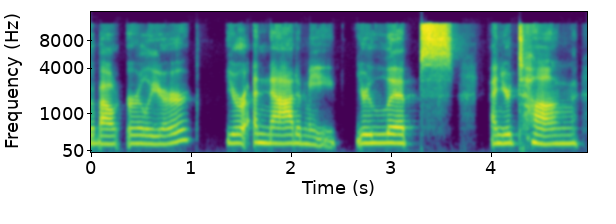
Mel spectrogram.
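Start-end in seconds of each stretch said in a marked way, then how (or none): none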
